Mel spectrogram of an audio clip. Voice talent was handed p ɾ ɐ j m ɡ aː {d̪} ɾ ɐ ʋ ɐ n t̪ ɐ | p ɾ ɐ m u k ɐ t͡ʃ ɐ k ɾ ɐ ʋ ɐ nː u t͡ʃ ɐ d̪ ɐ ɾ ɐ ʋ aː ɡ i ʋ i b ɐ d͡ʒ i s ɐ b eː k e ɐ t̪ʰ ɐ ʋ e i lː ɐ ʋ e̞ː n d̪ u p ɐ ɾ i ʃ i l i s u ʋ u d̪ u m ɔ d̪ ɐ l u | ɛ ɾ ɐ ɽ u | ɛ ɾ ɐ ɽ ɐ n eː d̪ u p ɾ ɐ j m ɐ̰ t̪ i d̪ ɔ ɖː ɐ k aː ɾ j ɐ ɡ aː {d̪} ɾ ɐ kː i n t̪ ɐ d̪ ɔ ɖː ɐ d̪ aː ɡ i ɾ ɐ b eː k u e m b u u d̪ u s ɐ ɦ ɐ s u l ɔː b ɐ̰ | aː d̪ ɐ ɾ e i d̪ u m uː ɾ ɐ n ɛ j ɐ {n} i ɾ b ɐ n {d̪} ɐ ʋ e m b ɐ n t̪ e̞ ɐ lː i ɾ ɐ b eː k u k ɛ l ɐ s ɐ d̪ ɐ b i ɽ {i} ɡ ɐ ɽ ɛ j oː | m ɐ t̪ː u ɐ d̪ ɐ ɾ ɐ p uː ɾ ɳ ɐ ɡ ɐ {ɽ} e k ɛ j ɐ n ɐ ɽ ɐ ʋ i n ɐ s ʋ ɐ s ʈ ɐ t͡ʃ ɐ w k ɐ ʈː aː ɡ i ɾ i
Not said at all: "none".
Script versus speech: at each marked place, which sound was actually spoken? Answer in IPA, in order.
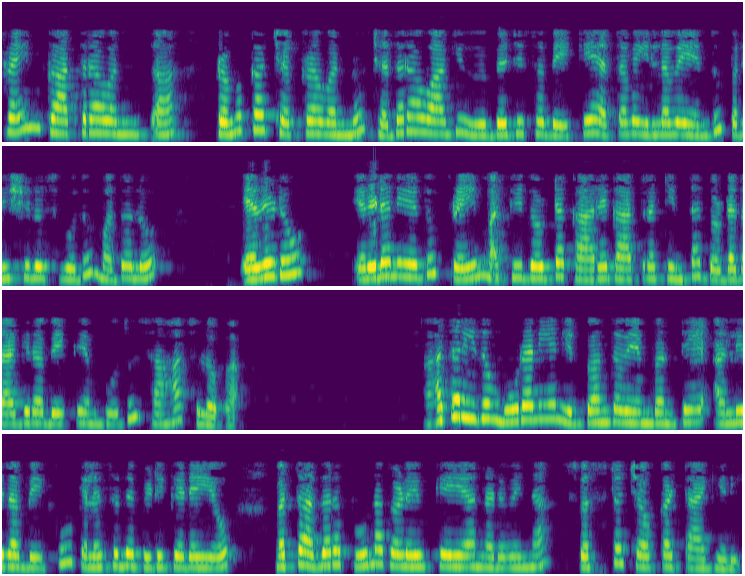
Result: t̪, t̪, n, d̪, i, ɭ

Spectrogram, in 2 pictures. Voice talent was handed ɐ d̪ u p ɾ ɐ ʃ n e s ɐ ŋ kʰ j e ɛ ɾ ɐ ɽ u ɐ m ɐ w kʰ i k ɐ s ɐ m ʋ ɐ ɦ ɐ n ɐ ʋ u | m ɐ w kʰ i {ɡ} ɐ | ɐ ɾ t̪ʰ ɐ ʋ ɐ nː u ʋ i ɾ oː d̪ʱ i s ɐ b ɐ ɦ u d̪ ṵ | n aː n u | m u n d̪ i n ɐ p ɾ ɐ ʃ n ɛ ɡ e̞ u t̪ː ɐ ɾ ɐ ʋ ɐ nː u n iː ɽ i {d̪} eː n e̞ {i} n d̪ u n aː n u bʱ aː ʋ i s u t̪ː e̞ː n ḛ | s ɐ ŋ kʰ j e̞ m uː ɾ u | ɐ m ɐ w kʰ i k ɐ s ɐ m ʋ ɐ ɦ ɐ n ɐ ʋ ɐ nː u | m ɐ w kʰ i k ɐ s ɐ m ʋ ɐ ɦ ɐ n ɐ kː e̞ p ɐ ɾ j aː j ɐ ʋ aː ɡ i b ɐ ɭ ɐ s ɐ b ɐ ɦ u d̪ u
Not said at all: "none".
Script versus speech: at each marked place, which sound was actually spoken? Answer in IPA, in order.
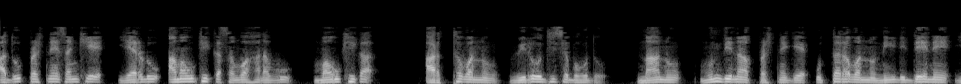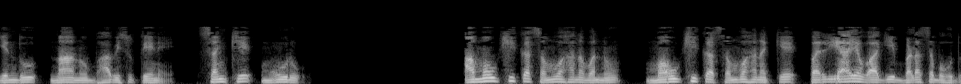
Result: k, d̪ː, e

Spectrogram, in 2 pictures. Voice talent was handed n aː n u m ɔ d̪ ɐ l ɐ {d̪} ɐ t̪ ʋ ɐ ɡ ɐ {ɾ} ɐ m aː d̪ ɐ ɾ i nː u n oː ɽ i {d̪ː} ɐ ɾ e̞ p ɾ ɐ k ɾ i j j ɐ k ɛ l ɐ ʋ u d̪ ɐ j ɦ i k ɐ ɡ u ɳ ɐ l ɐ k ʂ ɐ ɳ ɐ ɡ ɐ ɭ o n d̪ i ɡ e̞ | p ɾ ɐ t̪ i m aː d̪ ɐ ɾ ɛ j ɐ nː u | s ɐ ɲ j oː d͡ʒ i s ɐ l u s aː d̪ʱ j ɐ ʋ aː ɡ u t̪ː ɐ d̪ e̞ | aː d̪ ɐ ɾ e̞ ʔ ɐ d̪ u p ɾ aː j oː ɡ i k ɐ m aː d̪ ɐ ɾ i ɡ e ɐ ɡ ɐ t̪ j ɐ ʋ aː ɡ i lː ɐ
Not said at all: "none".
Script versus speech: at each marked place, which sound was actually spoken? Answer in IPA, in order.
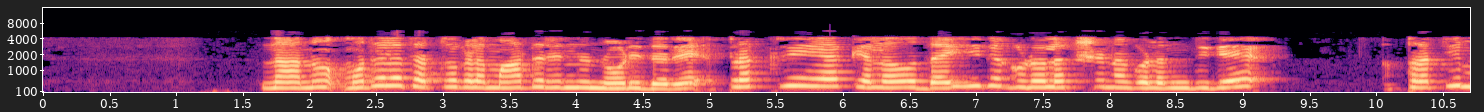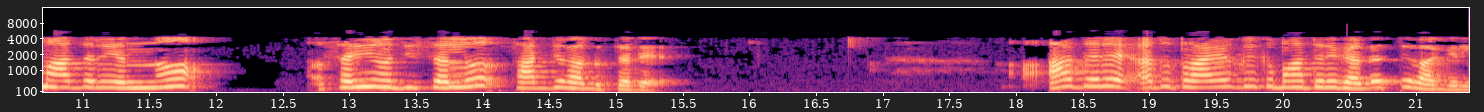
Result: t̪, ɭ, d̪

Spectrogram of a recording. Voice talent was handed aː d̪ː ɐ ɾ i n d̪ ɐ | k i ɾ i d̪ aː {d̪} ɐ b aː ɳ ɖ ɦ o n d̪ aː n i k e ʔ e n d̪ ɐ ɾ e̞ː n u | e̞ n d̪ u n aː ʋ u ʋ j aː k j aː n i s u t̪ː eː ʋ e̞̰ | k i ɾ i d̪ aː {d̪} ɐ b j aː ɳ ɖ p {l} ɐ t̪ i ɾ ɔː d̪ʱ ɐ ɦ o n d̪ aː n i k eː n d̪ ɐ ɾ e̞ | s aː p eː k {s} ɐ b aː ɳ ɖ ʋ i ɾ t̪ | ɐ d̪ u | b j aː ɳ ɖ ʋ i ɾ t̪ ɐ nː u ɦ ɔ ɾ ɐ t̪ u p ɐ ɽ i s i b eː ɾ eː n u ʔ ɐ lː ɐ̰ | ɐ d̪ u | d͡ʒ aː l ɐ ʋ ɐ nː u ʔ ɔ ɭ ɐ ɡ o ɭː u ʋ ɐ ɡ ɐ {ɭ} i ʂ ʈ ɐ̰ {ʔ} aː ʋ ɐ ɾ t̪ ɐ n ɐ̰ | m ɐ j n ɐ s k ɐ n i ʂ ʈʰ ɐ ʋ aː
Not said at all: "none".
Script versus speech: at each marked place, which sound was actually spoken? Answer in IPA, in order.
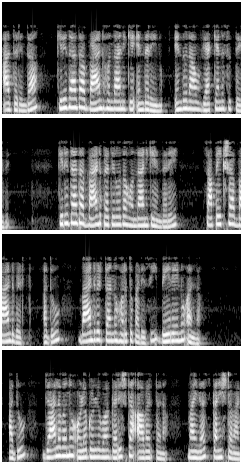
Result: d̪, d̪, ɾ, ʂ, ɾ, ʔ

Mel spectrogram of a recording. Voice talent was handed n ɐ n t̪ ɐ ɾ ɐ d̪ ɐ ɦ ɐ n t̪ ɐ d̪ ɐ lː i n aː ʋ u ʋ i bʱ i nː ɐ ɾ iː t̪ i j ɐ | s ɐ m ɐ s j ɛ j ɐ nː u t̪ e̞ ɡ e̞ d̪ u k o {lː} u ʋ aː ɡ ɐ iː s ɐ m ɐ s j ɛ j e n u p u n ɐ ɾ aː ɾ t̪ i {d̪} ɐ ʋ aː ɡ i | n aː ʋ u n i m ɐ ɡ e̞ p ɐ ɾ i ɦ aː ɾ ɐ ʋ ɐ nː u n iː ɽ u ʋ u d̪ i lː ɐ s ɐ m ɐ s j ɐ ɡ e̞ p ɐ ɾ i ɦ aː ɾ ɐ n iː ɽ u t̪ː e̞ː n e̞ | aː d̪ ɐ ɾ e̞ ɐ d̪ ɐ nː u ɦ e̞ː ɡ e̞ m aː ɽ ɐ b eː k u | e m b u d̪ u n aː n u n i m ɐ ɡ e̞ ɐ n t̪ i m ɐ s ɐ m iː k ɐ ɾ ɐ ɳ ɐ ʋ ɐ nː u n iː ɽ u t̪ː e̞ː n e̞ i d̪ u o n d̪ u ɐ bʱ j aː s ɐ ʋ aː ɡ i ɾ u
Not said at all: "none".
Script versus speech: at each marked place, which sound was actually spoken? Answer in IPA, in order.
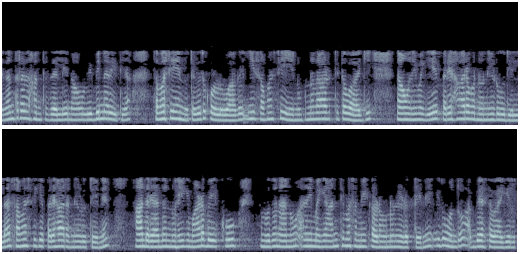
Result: ɭː, t̪

